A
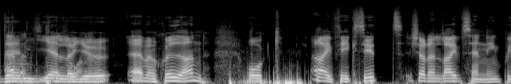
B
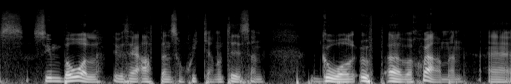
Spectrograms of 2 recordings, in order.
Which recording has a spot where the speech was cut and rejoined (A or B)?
A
